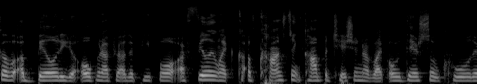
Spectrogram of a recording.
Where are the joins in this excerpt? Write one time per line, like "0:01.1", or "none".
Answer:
none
